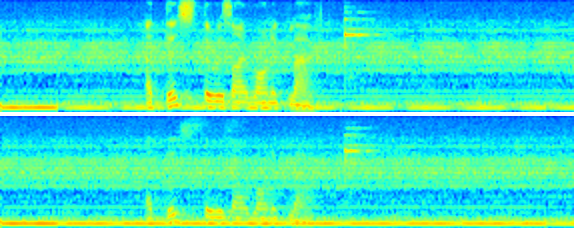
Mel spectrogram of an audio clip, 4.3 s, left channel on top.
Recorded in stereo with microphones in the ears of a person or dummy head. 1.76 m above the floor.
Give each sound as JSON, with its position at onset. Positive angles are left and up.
{"t": 1.1, "sound": "a man speaking", "side_deg": 55, "distance_m": 0.5}
{"t": 2.6, "sound": "a clink", "side_deg": 35, "distance_m": 2.0}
